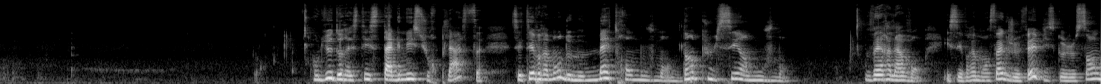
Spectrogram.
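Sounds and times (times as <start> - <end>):
person sipping a drink of water: 2.4 - 3.2
speech: 3.1 - 8.0, 8.6 - 10.9.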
